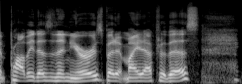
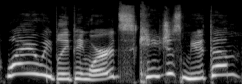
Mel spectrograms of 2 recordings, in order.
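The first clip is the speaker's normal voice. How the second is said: high-pitched, exasperated questions; exasperated venting; 10 semitones higher than usual. Real, not acted. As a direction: vent your pet peeve, pitch climbing. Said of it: "so a side vent".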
